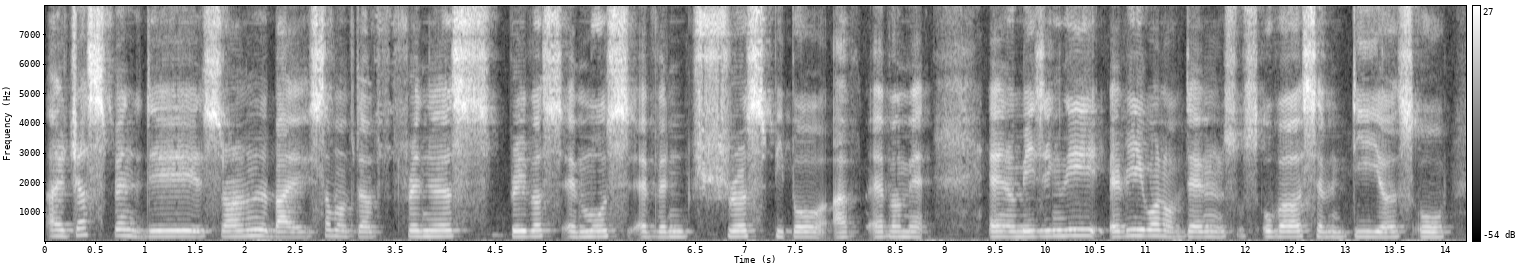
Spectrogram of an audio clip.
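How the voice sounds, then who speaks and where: A woman reading a passage aloud as an exam candidate, monotonous and hesitant, with slurred words and stumbles. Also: on the low side, slow pace, few pauses, low-quality recording.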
